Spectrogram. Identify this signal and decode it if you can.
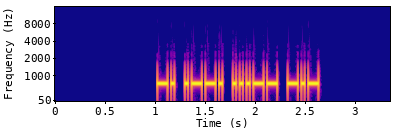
Morse code, heard as a keyed tone, about 34 wpm, 700 Hz. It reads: NP3K
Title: Call Signs - 35wpm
